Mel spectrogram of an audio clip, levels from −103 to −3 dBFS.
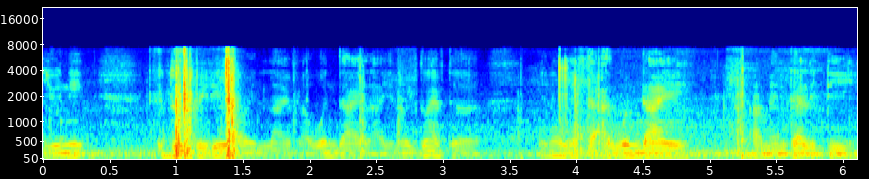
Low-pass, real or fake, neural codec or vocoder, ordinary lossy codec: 7.2 kHz; real; none; none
